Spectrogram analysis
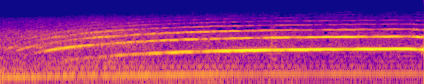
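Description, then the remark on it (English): A police car siren winds up from a low moan into a loud, sustained wail over a steady engine drone as police move to pull over a car, with no talking. “I'll get the siren.”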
